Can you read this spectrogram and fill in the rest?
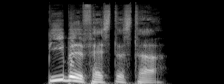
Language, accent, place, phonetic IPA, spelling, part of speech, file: German, Germany, Berlin, [ˈbiːbl̩ˌfɛstəstɐ], bibelfestester, adjective, De-bibelfestester.ogg
- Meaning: inflection of bibelfest: 1. strong/mixed nominative masculine singular superlative degree 2. strong genitive/dative feminine singular superlative degree 3. strong genitive plural superlative degree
